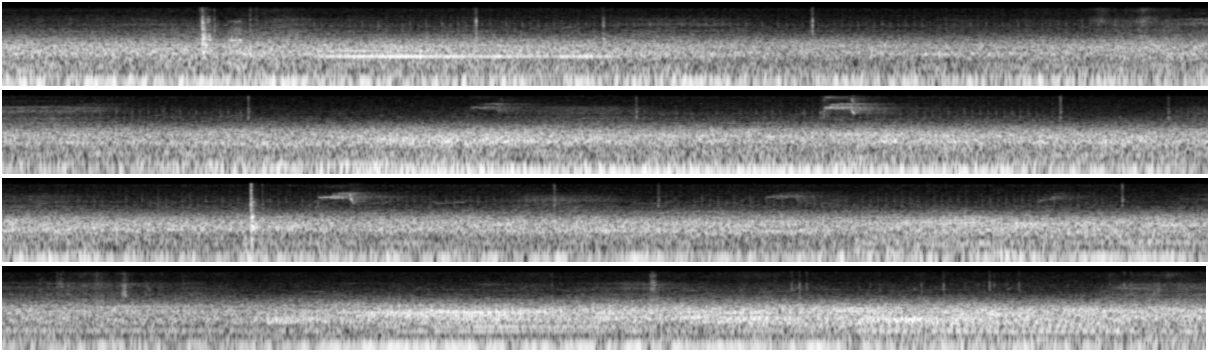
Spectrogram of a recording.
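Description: A small rail vehicle's wheels roll along the track.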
